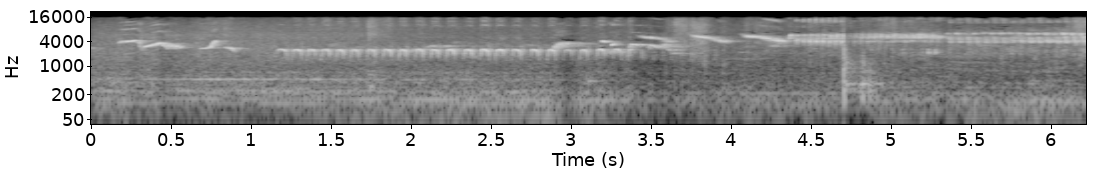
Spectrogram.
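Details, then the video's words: Moulting caged Chinese hwamei: a few high whistles, then a long fast trill of evenly repeated notes for about two seconds, followed by sharp rising slurs, a loud click, and a sustained very high whistle. "Chim họa mi đang thay lông, bộ to đẹp, hót cao cầu"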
